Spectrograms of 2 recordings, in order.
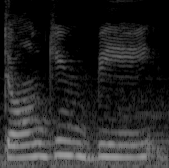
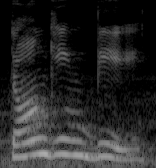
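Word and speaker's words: Donginbi: essence essence i'm going to be using the donkey b dong b i'm finally pronouncing it properly uh popular korean skincare brand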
